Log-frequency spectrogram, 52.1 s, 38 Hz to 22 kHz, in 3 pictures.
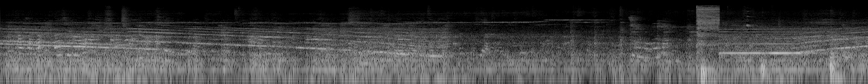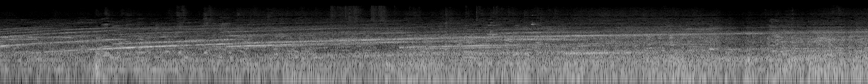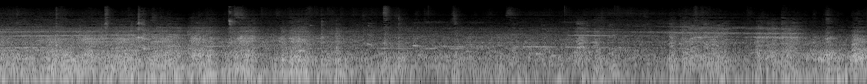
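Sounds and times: wheels rumbling on rails: 15.0 - 52.0.

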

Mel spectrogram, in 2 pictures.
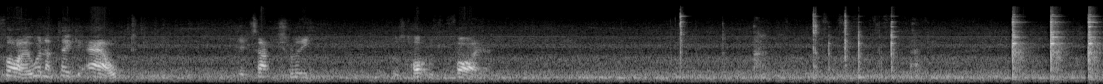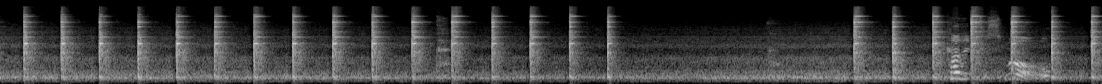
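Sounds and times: hammer ringing on hot steel: 10.1 - 17.3, 19.6 - 22.0.

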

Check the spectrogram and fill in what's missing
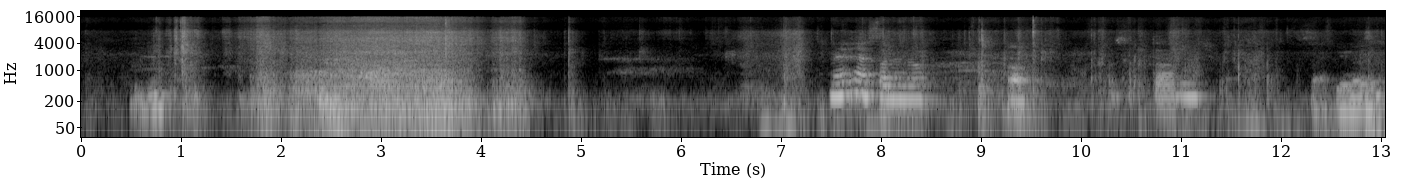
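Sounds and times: packing tape tearing off cardboard: 0.7 - 5.1.

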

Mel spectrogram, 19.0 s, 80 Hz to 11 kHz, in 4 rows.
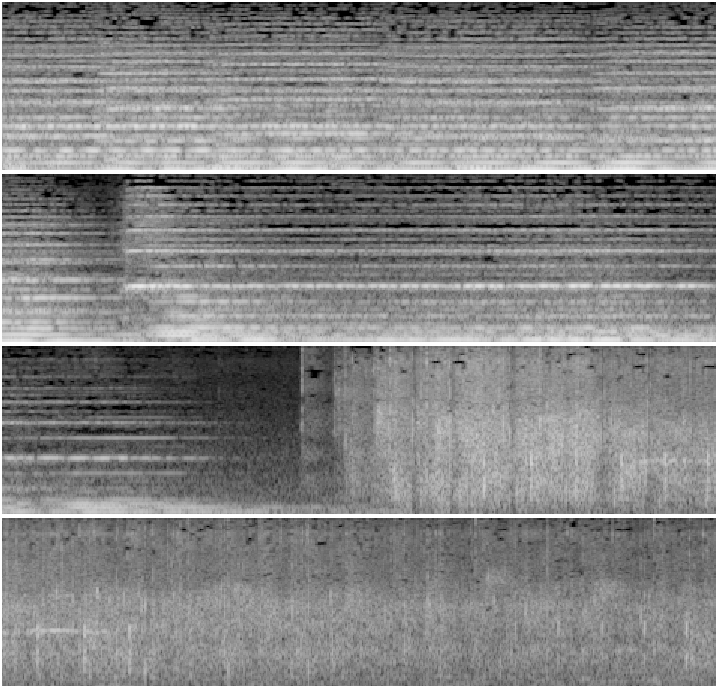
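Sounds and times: string ensemble chord: 0.0 - 11.4
audience applause: 11.6 - 19.0.

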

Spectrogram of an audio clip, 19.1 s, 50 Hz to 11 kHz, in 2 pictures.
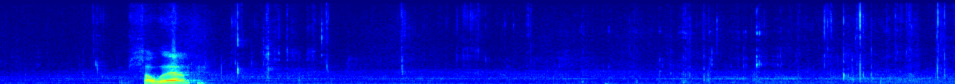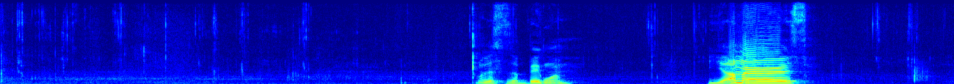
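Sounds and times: person chewing food: 0.4 - 1.3, 2.0 - 14.3, 15.7 - 16.6, 17.8 - 19.0
faint food crunches: 2.1 - 14.4, 15.7 - 16.6, 17.8 - 19.0.

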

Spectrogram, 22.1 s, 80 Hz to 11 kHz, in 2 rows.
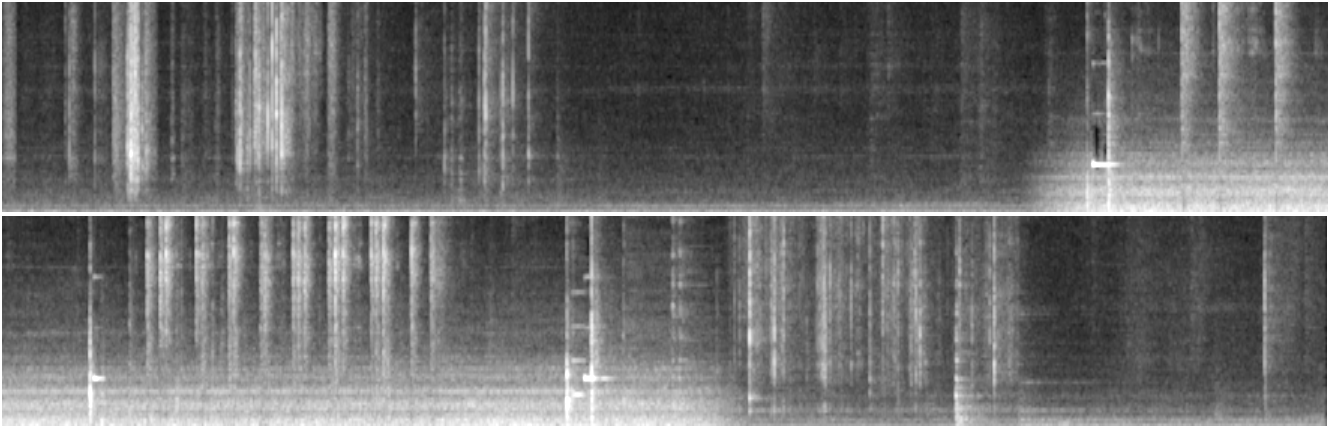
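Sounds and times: oven whirring: 8.6 - 17.2
oven button beeps: 8.8 - 11.0, 11.7 - 17.0.

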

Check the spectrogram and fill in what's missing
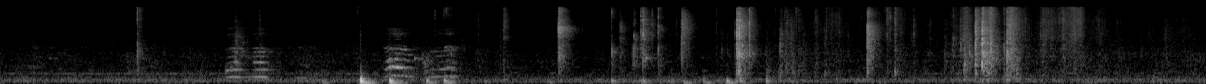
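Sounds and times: plastic wrapping crinkling and tearing: 6.2 - 12.0.

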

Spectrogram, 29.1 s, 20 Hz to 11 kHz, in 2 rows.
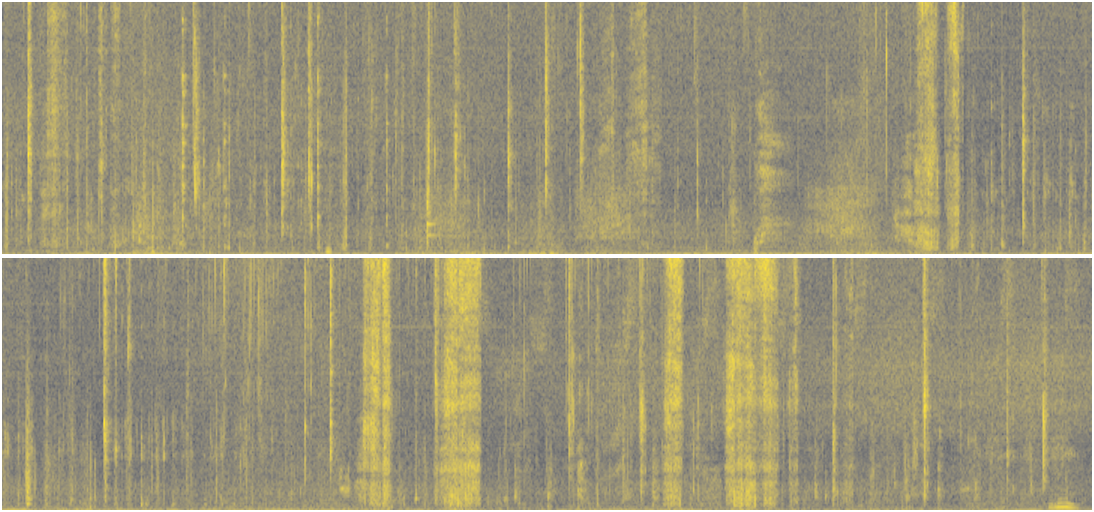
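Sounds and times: wet chewing clicks and smacks: 0.0 - 5.4, 12.5 - 28.6
slurping noodles: 0.0 - 26.0.

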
